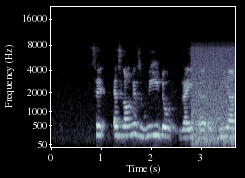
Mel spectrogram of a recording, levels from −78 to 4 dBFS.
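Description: Noise suppressor artifacts run through the whole speech clip. The suppressor treats the steady background as noise and cuts it by about 21 dB, frame by frame. Between phrases the background nearly vanishes. Under the voice it comes back. Near 3 s the room noise rises by about 16 dB, to only about 9 dB below the speech.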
